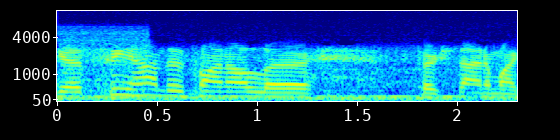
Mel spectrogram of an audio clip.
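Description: Speech, from about half a second in narrowed as if over a radio or intercom, over a steady low cabin drone.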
